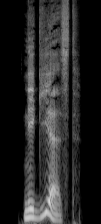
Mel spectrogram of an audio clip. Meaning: second-person singular present of negieren
- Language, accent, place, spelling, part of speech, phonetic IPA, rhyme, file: German, Germany, Berlin, negierst, verb, [neˈɡiːɐ̯st], -iːɐ̯st, De-negierst.ogg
